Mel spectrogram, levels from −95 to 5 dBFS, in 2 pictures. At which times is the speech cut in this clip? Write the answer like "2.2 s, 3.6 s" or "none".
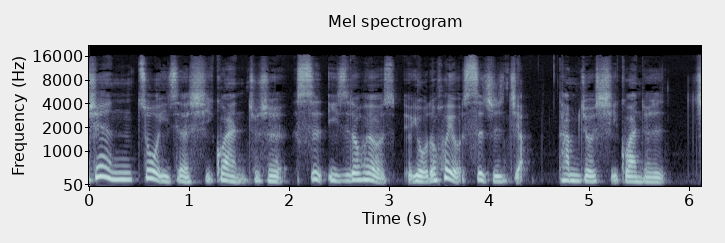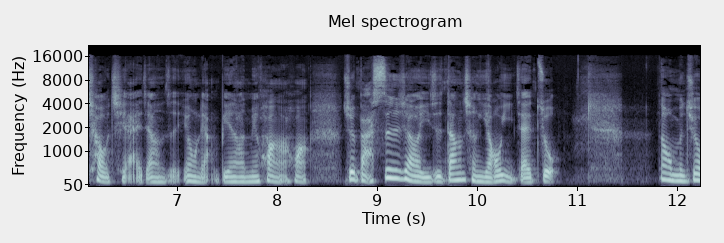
none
